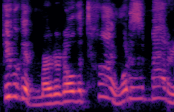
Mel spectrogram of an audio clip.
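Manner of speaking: high, quick imitation of brushing off; hammed-up nonchalant therapist; mock dismissive. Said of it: "And she goes".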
